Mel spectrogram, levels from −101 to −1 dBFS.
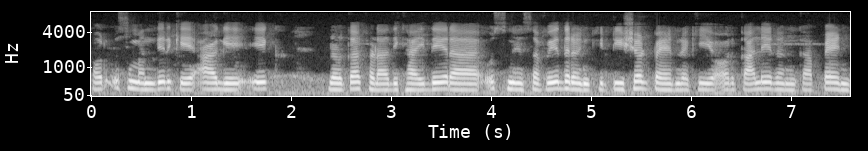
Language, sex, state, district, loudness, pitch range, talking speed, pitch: Hindi, female, Bihar, Supaul, -13 LUFS, 175-195 Hz, 205 wpm, 185 Hz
